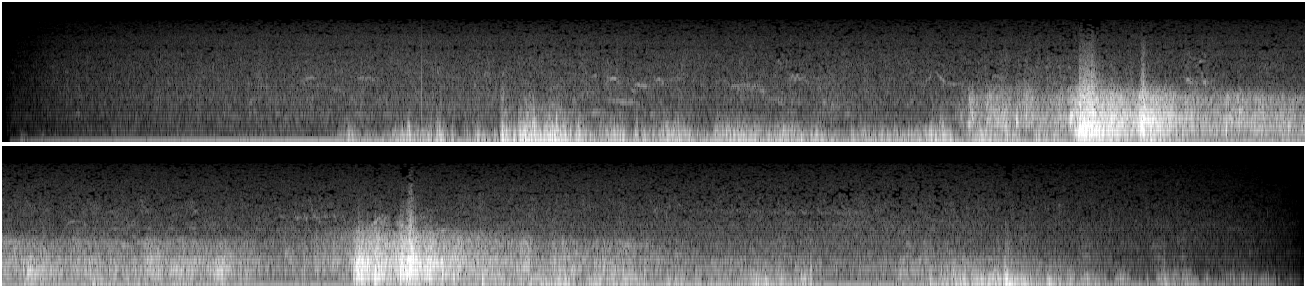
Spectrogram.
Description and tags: Two thunderclaps. This sound recorded by a Grundig Cassette Recorder and a PHILIPS microphone by the window of my room in Pécel, Hungary (denoised).
storm, thunderstorm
